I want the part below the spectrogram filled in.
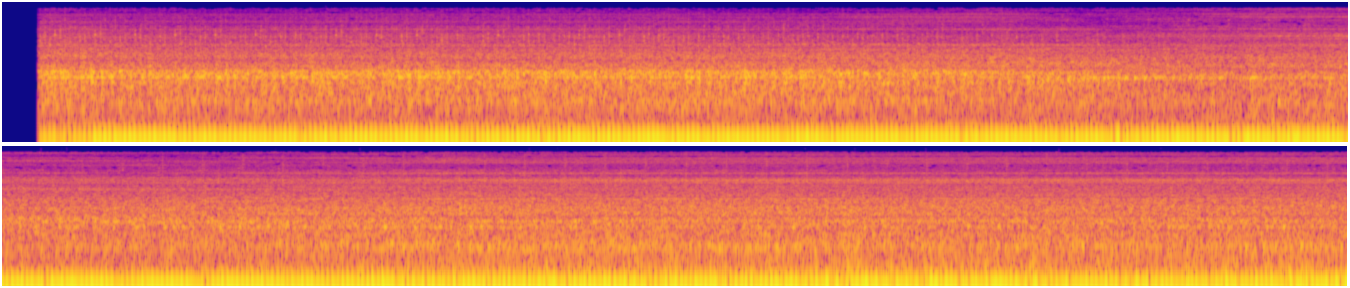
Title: Edelbrock Vacuum Leak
